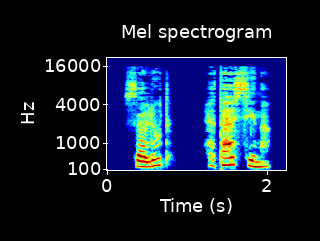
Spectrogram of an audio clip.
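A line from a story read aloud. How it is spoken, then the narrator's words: Quiet, over radio. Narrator (Russian): тихо вымолвила в рацию Марина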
